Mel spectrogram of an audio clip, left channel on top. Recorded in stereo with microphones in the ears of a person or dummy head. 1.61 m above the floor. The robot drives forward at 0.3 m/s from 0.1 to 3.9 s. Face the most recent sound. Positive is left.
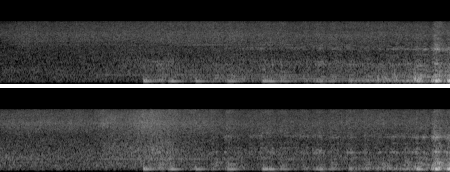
turn(degrees=-25)  # may be behind; listen again after turning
